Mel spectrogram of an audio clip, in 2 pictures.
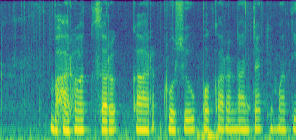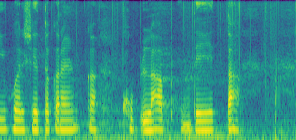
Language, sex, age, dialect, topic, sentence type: Marathi, male, 18-24, Southern Konkan, agriculture, statement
